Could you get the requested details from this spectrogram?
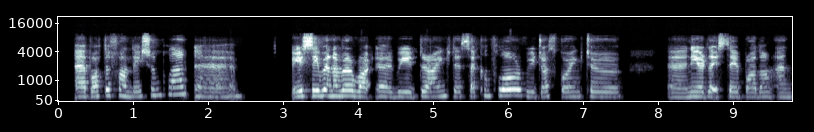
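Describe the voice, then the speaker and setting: A woman's voice sits at a fairly high pitch over a quiet background. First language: not English. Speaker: drafting student. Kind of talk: casual questions in tutorial. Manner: halting.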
